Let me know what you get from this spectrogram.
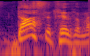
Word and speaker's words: Docetism: And I actually mispronounced it in the lesson, and I passed it on to you. I'm sorry. It's Docetism.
